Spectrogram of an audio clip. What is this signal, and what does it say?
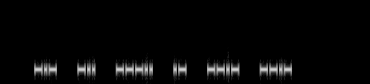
Morse code, heard as a keyed tone, about 47 wpm, spaced as for 28 wpm, 700 Hz. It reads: KD8AQQ
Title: USA Call Signs - 6 Characters - 3x Character Spacing - 50wpm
